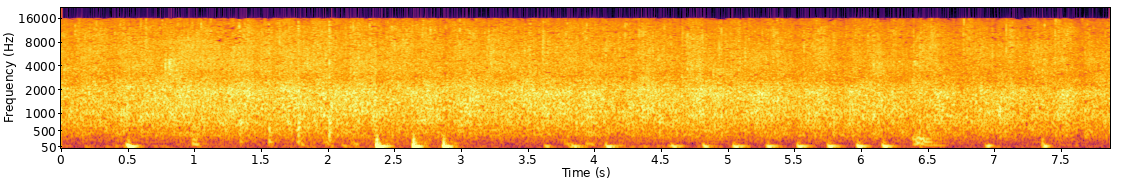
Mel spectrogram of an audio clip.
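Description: A room full of people applauds steadily, a dense patter of many clapping hands with a few louder, closer claps standing out, continuing for several seconds.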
